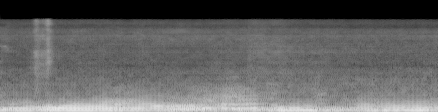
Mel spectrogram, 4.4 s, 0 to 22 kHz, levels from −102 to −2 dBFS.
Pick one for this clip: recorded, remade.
remade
